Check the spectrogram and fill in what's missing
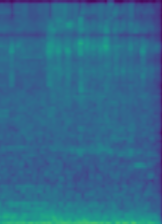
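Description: An automatic Toyota Supra's engine revs loudly up close, a heavy low rumble filling the whole moment without a break, with voices faintly present over the top.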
